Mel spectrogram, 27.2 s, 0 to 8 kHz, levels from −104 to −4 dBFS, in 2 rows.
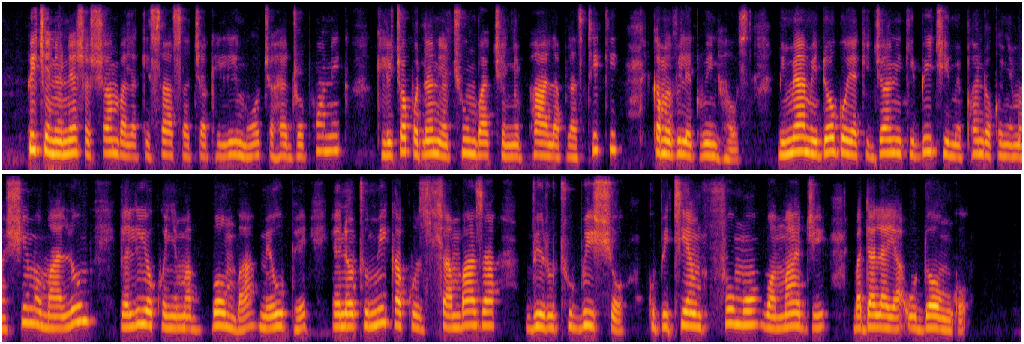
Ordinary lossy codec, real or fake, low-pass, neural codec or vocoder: Opus, 32 kbps; fake; 7.2 kHz; codec, 16 kHz, 8 kbps, FreqCodec, larger model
